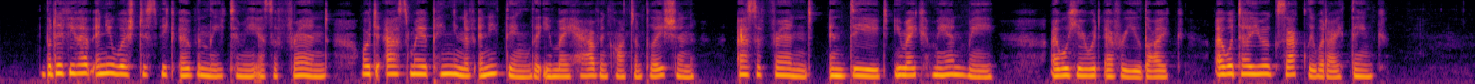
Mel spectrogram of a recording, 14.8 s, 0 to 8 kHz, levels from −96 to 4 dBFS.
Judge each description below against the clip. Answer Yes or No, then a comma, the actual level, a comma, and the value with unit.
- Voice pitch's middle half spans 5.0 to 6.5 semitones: No, average, 4.0 semitones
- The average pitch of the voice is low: No, high, 210 Hz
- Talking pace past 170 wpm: Yes, average, 195 wpm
